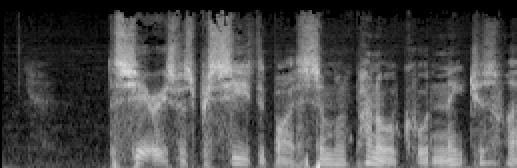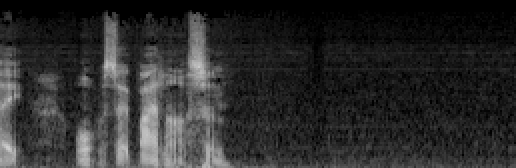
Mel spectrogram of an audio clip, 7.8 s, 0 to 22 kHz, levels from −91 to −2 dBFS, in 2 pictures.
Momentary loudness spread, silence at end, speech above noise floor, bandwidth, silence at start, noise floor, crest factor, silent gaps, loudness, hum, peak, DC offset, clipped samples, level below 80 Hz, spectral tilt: 14 LU; 2.15 s; 40 dB; 16.5 kHz; 0.8 s; -62 dBFS; 24 dB; none; -19 LUFS; 60 Hz at -55 dBFS; 0 dBFS; under 0.1%; under 0.1%; -40 dBFS; -2 dB/octave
